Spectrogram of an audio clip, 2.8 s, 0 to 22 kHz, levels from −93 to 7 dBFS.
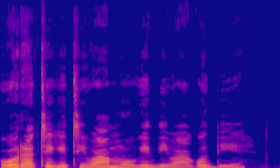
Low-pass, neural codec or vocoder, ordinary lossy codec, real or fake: none; vocoder, 44.1 kHz, 128 mel bands every 512 samples, BigVGAN v2; none; fake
